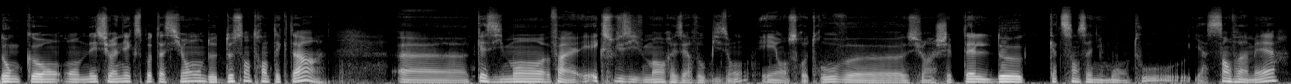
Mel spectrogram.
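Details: Adult male speaker; normal speech.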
